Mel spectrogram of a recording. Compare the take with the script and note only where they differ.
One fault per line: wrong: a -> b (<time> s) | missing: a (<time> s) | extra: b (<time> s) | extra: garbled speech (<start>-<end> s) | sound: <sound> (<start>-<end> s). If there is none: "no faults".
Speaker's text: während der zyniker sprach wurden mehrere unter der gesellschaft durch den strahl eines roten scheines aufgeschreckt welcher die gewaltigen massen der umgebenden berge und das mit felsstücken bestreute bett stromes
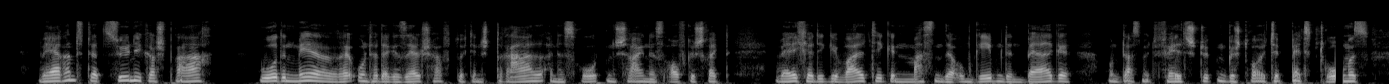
sound: dropout (13.4-13.4 s)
